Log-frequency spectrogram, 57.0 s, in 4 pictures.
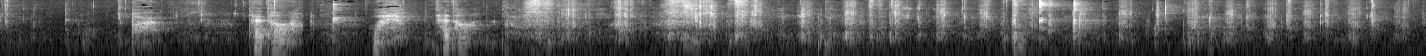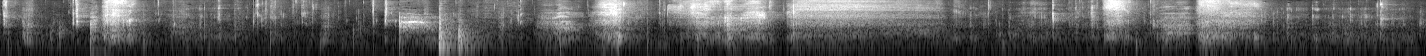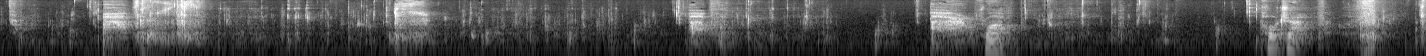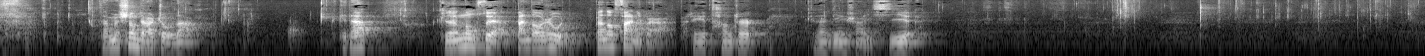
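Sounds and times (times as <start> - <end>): chewing and smacking: 0.0 - 3.7, 4.9 - 18.3, 19.0 - 19.6, 23.6 - 26.2, 26.9 - 37.8, 38.6 - 41.4, 42.2 - 43.8, 44.9 - 47.3, 52.1 - 57.0.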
